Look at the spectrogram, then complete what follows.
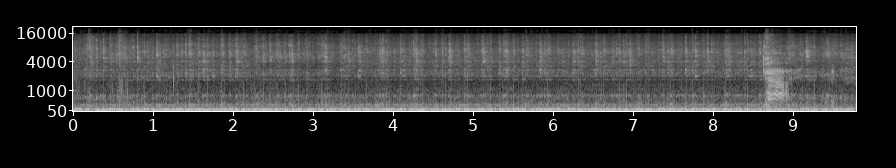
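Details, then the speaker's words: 1989 Ford Mustang GT Foxbody V8 with big cam and heavy blow-by splattering oil under the hood: deep, loud, slightly lumpy idle firing evenly without knocks, ticks or misses; sounds healthy, normal idle. "doesn't she of course she does man she sounds great listen to her"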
